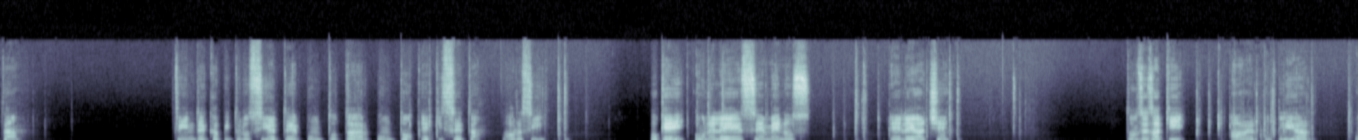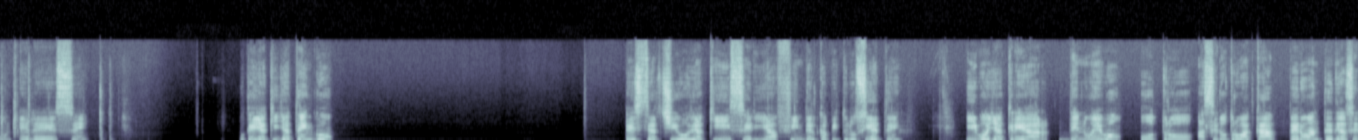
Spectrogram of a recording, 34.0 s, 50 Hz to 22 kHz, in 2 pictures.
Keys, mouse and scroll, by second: 1.2-2.0 typing, 5.0-6.8 Right, 8.4-9.2 typing, 9.8 Return, 10.9 Return, 11.5-12.2 typing, 14.9-17.2 typing, 18.1 Return, 24.1-26.5 drag, 27.6 click, 32.5 click.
